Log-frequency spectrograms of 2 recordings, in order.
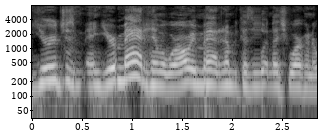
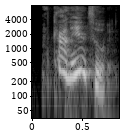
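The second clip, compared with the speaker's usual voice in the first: much higher, delighted little admission; pleased Cicero; 12 semitones higher, faster than usual. Retold or imitated. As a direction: squeak it out like a guilty pleasure. Cicero enjoying the quiet.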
